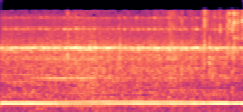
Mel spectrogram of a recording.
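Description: Steady machine hum holding one constant pitch, with a fainter high whine above it.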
